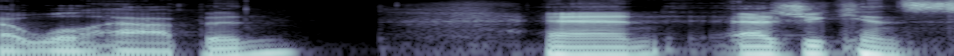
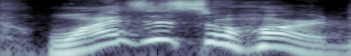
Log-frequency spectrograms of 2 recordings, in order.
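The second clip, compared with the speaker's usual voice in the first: high, loud exasperated cry; frustrated outburst; 13 semitones higher, 6 dB louder than usual. Real, not acted. Frustrated at coding problem.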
